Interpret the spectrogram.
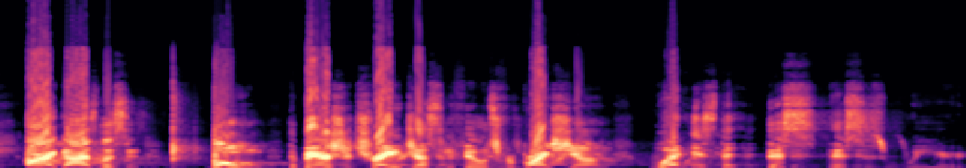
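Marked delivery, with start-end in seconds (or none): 0.2-4.1 very loud, rushed, blown-out, distorted microphone voice. Speaker showing how C Dub sounded earlier on the show, like C Dub's mic. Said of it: "this is what C Dub was sounding like".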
